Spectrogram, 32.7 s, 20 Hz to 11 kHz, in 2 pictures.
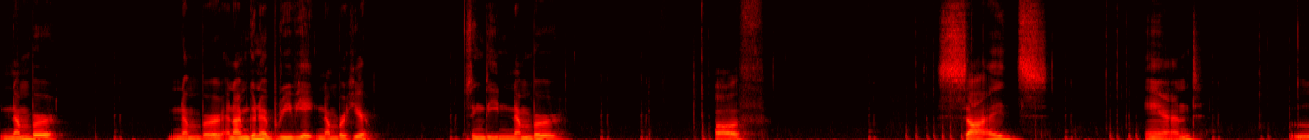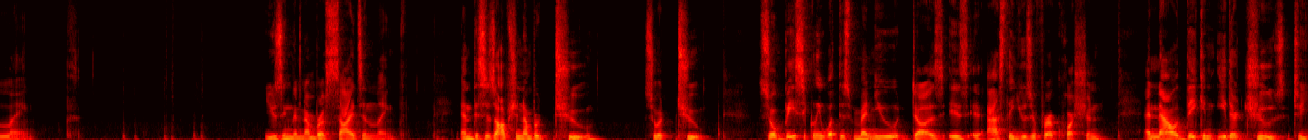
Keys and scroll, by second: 0.2 7, 2.9 ., 6.6 0, 8.8 7, 10.9 0, 13.4 0, 15.2 0, 15.8 ), 18.5 4, 18.8 ^, 23.3 ,, 24.9 2.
